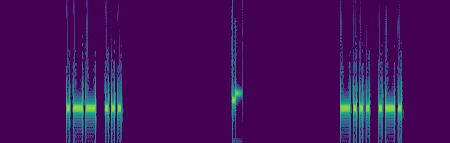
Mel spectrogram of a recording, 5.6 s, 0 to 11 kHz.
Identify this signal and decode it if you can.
Morse code, heard as a keyed tone, about 30 wpm, 700 Hz. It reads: WS BR
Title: Top Two Letter Combinations in Words 30wpm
